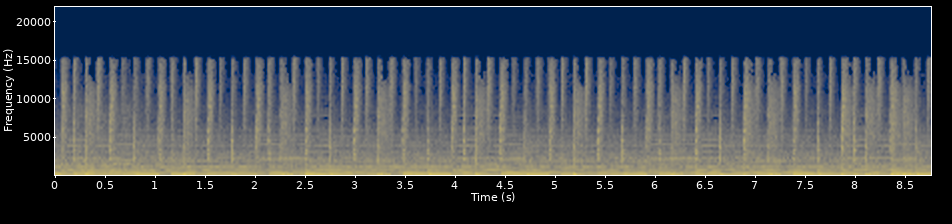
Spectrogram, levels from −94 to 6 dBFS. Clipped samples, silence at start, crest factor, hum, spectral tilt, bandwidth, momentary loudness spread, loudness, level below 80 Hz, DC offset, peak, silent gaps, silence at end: under 0.1%; 0 s; 14 dB; none; -5 dB/octave; 15.5 kHz; 2 LU; -17 LUFS; -18 dBFS; 0.7%; -2 dBFS; none; 0 s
